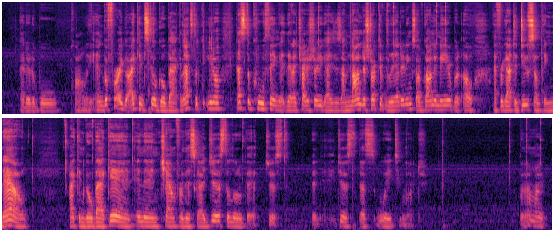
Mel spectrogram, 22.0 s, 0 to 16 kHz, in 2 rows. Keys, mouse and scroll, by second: 2.1 click, 3.0 alt+middle click, 3.8-4.7 typing, 4.5 middle drag, 5.8 click, 7.7 click, 8.7 click, 12.8 click, 14.9-15.8 drag, 16.6 click, 21.2 middle click, 21.8 middle click.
